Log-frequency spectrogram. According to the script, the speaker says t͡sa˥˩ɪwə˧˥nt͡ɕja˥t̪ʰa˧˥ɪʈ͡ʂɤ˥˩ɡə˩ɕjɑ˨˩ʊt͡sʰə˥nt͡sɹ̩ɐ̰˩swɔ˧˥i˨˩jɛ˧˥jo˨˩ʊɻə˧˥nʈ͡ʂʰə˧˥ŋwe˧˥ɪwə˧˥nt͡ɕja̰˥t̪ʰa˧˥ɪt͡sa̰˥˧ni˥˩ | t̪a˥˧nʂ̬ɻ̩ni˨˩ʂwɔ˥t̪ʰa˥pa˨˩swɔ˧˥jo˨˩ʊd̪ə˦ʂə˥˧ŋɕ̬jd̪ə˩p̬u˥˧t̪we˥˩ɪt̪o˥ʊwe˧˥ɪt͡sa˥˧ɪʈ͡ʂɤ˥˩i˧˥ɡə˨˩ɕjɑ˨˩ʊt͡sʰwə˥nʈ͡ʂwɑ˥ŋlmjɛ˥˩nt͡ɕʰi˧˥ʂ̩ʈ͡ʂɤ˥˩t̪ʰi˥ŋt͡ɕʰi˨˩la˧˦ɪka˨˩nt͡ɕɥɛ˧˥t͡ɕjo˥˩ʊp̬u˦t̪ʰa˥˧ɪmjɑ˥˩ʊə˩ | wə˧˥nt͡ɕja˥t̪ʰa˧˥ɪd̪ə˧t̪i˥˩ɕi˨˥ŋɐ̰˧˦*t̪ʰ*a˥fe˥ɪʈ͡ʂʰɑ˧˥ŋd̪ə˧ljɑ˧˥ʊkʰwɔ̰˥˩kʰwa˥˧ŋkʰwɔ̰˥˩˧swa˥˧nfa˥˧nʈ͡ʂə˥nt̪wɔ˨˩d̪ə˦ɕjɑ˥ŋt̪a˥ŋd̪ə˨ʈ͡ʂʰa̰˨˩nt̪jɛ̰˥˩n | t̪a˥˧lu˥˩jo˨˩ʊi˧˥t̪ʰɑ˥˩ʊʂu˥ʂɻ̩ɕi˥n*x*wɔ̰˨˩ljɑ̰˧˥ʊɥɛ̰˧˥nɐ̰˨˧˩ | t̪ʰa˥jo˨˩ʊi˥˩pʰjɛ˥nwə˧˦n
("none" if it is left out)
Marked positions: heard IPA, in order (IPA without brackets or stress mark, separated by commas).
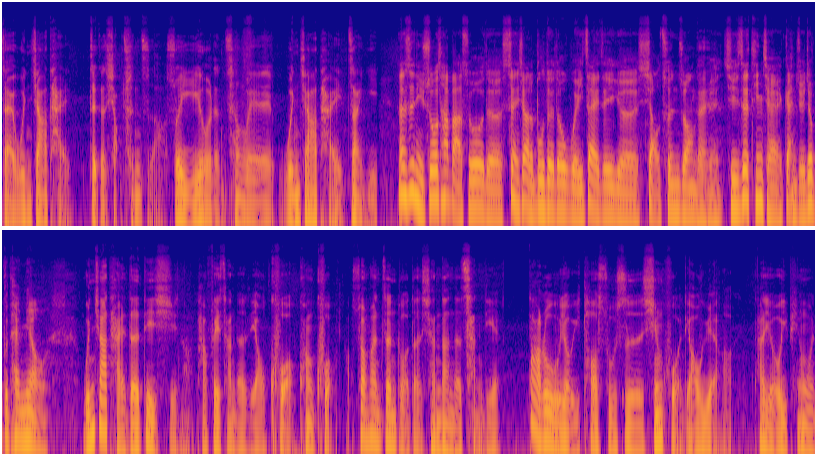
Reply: t̪ʰ, x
